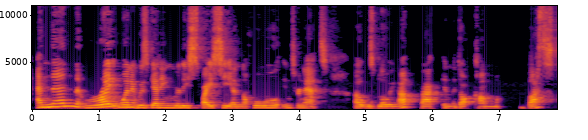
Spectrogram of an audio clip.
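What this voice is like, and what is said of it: Canadian accent. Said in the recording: “you might hear from my accent, I'm not from the UK, I'm from Canada”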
